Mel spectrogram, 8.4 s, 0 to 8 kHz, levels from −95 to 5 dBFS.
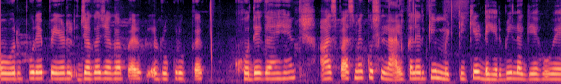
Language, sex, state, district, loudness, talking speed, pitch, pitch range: Hindi, female, Chandigarh, Chandigarh, -17 LUFS, 180 wpm, 205 Hz, 195-210 Hz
